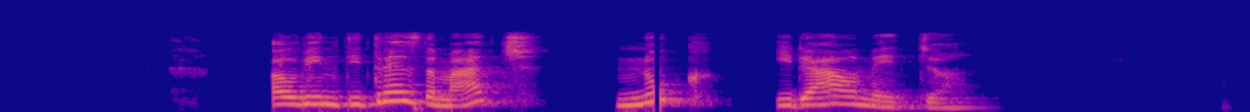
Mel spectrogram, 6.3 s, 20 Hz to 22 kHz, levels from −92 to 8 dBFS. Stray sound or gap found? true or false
true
